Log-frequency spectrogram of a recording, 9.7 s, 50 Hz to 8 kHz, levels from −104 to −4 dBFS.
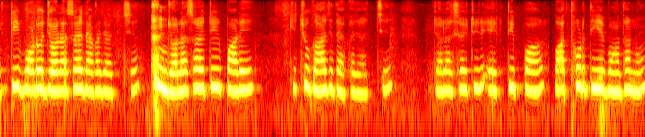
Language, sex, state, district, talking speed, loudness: Bengali, male, West Bengal, Purulia, 100 wpm, -18 LUFS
